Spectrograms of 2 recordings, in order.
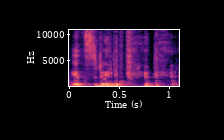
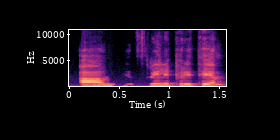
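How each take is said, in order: First: Quick words broken by a laugh. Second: Said in the usual way. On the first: Real, not acted. Guilty laugh while admiring the manuscript. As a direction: laugh through it, a little sheepish.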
